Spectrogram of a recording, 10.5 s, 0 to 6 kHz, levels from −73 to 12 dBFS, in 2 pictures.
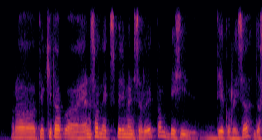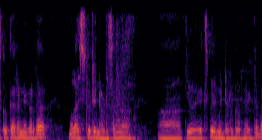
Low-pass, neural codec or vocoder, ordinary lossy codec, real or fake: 5.4 kHz; none; Opus, 16 kbps; real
